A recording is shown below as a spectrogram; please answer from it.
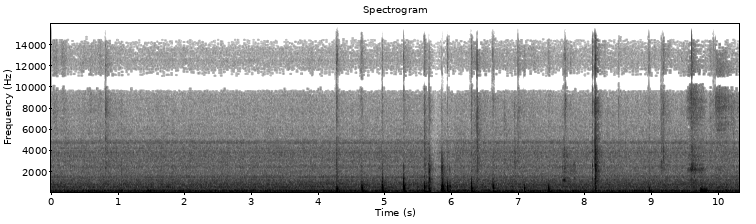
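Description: A steady low background hum. From about four seconds in, a string of a dozen or so short taps and knocks from hands and paper being handled on a wooden table.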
